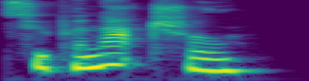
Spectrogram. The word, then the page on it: supernatural: British English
